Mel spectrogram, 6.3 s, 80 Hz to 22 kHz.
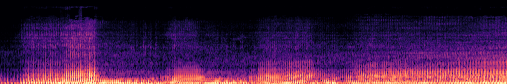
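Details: SSR125 single-cylinder pit bike, first test ride after rebuild (valve had been too tight), started in neutral, idle slightly low: revs up and down cleanly through throttle blips, no knocks or rattles; quick up to third gear. Normal running.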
